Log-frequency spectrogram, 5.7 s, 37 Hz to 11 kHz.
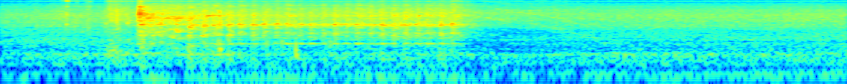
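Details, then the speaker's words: Nissan Xterra with P0336 crankshaft position sensor code: steady starter cranking at about three turns a second with no catch or firing; cranks but won't start, crank sensor suspected, not confirmed. "Crank No Start Nissan, Can we get it to Start?"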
